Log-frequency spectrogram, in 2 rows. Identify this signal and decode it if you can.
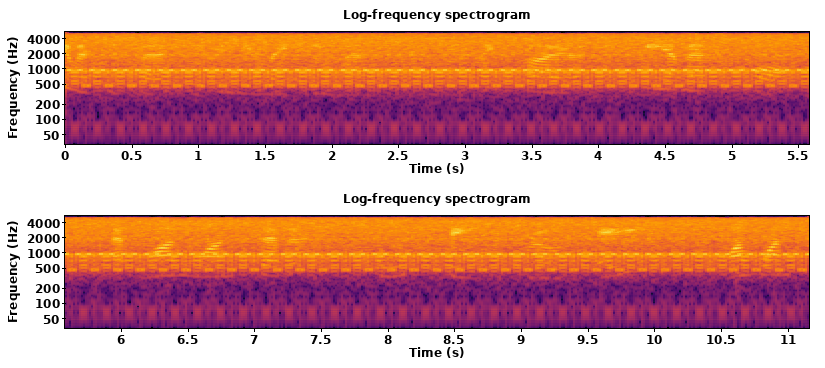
Two-tone teleprinter signal, about 450 Hz shift.
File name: Indian Lake 2024 04 07 11 21 09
